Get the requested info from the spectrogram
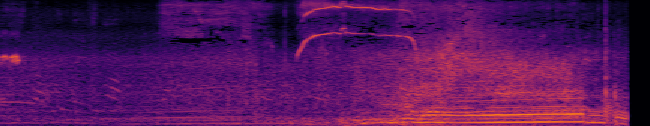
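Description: Rally car engine at high revs approaching on gravel, growing much louder about halfway through and holding a steady, hard-running note as it passes close by. A brief high whistle sounds as it arrives.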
